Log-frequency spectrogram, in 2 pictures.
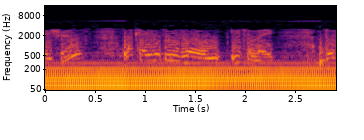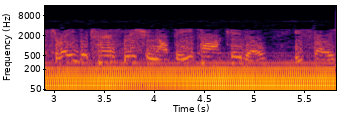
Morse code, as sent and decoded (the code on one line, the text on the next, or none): none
